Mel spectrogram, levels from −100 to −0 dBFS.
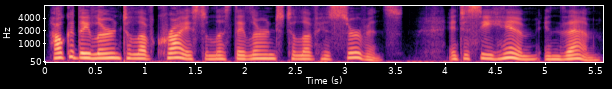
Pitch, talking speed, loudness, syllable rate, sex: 200 Hz, 215 wpm, -19 LUFS, 4.5 syllables/s, female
